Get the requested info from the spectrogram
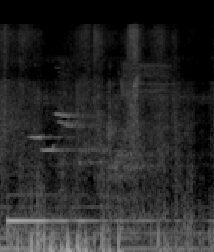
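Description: Footsteps plodding through deep snow, a run of irregular soft thuds, under background music that holds one sustained note.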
